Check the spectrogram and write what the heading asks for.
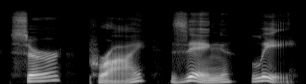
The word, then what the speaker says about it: surprisingly: The pronunciation of surprisingly can be a little tricky because of the R sounds. Let us break it down. Sir, pry zingly.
